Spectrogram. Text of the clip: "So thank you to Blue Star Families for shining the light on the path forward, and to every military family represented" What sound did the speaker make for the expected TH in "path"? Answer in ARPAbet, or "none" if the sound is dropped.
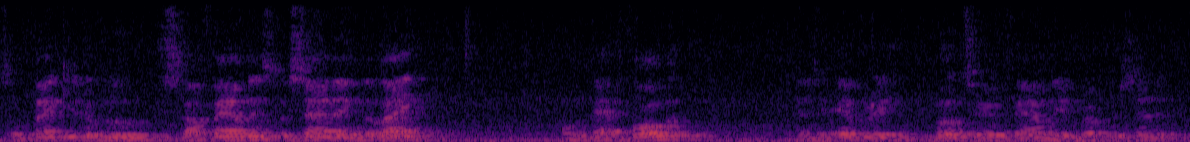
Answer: T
